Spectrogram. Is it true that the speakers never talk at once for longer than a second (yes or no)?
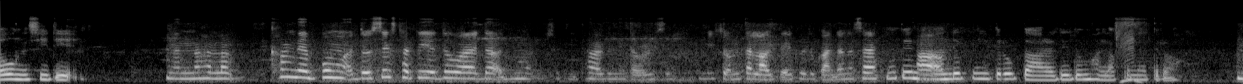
yes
